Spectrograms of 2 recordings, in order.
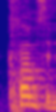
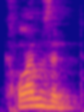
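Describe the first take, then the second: First: "Clemson" said as "Clemp-sun", a P slipped in before the S; fans' version: "Clemson" with an added P sound, Clemp-son; mispronounced with a P. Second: "Clemson" said as "Clem-zun", M straight into a Z sound, no P; the right way: "Clemson" with a soft Z, no P; correct pronunciation, no P. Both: Shown as a demonstration. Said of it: "there's no P in Clemson".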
